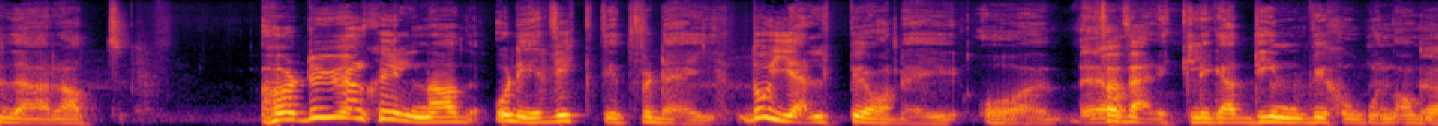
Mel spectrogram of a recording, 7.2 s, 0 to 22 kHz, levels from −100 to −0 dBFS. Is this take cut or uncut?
uncut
